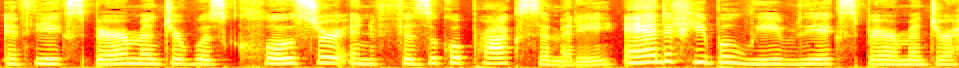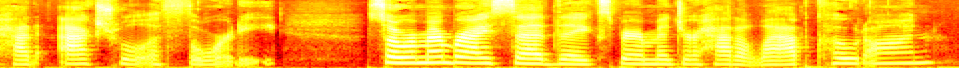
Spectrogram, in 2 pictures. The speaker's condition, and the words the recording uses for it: No condition.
